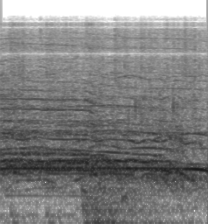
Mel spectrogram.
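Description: Live concert music: one long high note held over the band, with a low drum hit about a second in, while the crowd cheers and whoops.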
